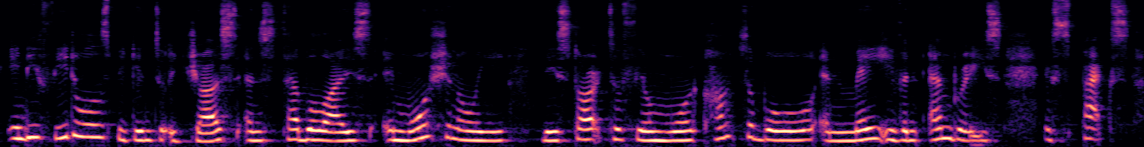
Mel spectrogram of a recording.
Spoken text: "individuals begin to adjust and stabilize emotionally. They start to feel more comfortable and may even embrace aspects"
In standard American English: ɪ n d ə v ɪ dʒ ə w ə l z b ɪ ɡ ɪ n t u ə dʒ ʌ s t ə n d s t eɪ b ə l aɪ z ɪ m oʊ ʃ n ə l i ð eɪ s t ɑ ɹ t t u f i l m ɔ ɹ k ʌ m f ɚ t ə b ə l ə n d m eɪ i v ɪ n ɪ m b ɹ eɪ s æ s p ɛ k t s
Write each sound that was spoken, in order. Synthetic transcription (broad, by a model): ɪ n d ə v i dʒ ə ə l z b ɪ ɡ ɪ n t u ə dʒ ʌ s t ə n s t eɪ b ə l aɪ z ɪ m oʊ ʃ n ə l i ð eɪ s t ɑ ɹ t t u f i l m ɔ ɹ k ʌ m f t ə b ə l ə n m eɪ i v ɪ n ɪ m b ɹ eɪ s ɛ s p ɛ k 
